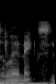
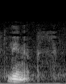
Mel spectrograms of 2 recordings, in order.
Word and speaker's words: Linux: And in case you're wondering, it is Linux, not Linux, not Linux, not any other pronunciation. I have it by a great authority, Linus Torvalds himself. – Hello, this is Linus Torvalds, and I pronounce Linux as Linux.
